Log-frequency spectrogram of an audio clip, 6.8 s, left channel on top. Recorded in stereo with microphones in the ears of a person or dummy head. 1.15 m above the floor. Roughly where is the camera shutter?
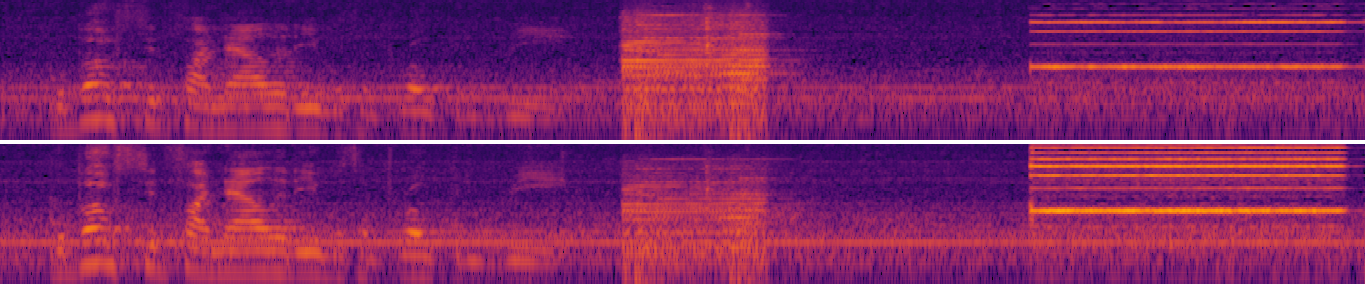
No camera shutter in this recording.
